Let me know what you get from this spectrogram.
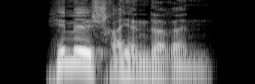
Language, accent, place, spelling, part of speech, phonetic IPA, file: German, Germany, Berlin, himmelschreienderen, adjective, [ˈhɪml̩ˌʃʁaɪ̯əndəʁən], De-himmelschreienderen.ogg
- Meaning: inflection of himmelschreiend: 1. strong genitive masculine/neuter singular comparative degree 2. weak/mixed genitive/dative all-gender singular comparative degree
